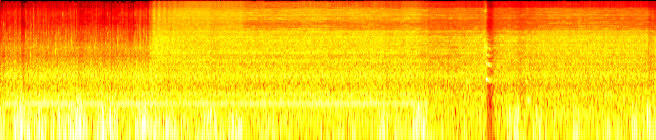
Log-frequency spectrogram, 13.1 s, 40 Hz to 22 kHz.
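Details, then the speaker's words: 1986 dump truck, 118,000 miles, diesel idling after testing the dump bed hydraulic pump: steady hiss of escaping air continuing after engine drops away; broken air line under truck losing brake air pressure, brake light on. "Oh sounds like we lost in the airline or something for losing pressure and our brake lights on now I don't think we have enough air pressure to actually actuate the brakes I hear something leakin under here airline right there"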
